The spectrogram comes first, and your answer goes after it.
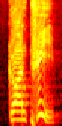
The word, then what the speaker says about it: Grand Prix: And she said, no, my boy, it's actually pronounced Grand Prix.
